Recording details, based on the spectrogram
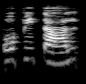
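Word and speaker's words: hôpital: Hospital will be pronounced as opital in French.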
